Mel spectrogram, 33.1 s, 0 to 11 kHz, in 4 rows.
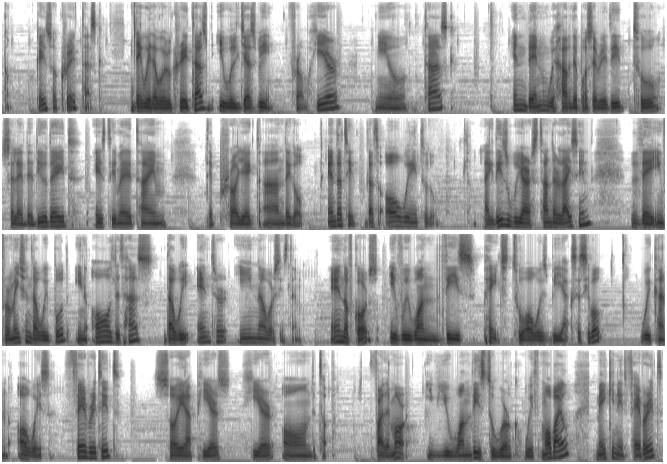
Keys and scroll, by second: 4.4 super+a, 6.2 Tab.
